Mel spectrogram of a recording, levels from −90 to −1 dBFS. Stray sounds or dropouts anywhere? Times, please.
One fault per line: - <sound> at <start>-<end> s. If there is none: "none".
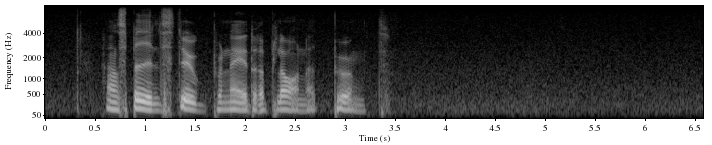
none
